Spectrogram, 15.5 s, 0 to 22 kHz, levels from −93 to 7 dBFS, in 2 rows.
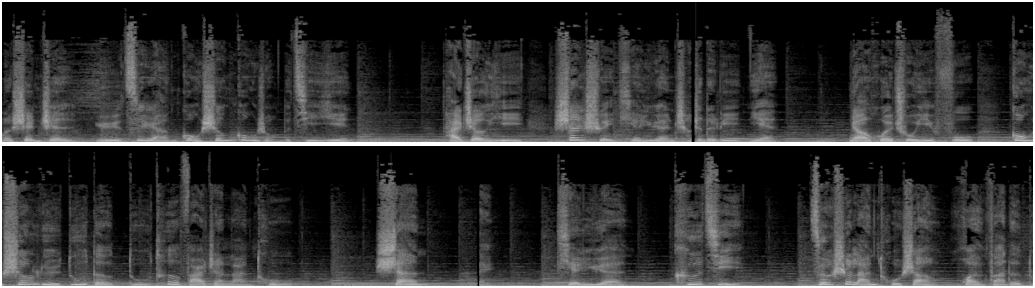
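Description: At 5.16–5.20 s and 11.29–11.32 s, CD skips: the laser jumped tracks, muting briefly (roughly 40 ms, then 20 ms) with a short gap. The waveform shows a flat gap, the spectrogram an abrupt discontinuity.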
